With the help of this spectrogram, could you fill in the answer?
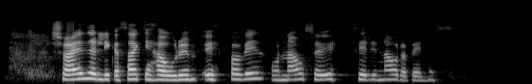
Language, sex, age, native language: Icelandic, female, 30-39, Icelandic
